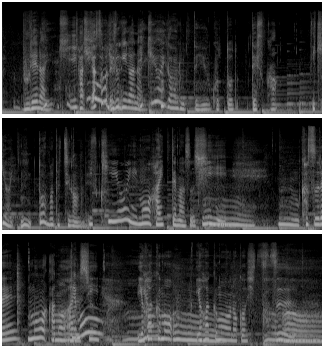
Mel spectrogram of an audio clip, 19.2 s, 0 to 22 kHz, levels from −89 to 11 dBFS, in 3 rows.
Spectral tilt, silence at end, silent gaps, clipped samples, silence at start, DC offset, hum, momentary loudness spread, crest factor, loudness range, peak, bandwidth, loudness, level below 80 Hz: -5.5 dB/octave; 0 s; none; under 0.1%; 0 s; under 0.1%; none; 10 LU; 16 dB; 5 LU; -14 dBFS; 16 kHz; -31 LUFS; -48 dBFS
